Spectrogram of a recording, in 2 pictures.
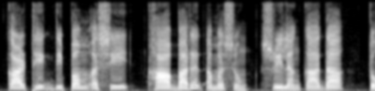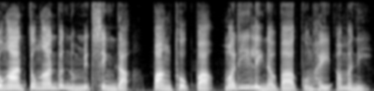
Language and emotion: Manipuri, neutral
